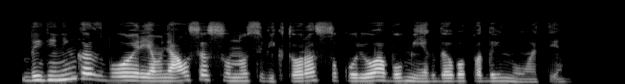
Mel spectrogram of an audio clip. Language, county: Lithuanian, Kaunas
